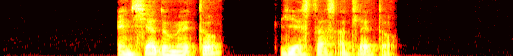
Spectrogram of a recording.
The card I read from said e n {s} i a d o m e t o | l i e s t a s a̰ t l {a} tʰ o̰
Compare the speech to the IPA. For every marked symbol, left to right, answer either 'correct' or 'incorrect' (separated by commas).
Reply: correct, incorrect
